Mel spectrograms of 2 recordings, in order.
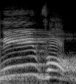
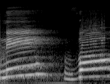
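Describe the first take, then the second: First: "never" with weight on "ne", falling away; first-syllable stress. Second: "Never" split in two, weight on "ver"; light "Ne", stronger "ver", ending on a rise in "Never"; second-syllable stress. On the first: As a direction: stress NE, lighter "ver" in "never". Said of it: "নেতে বেশি পড়ছে". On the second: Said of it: "ভরে হচ্ছে বেশি stress". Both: Shown as a demonstration.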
